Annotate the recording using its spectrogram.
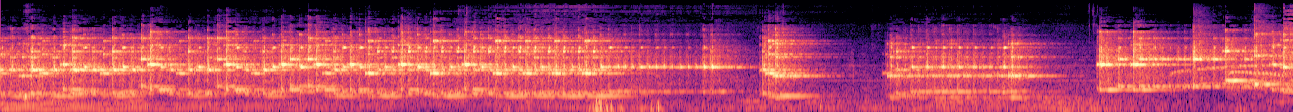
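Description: Isan pong lang ensemble playing live, led by rapid notes on the pong lang wooden log xylophone. In the second half the music goes in short stop-start phrases, breaking off and coming back in three times.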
